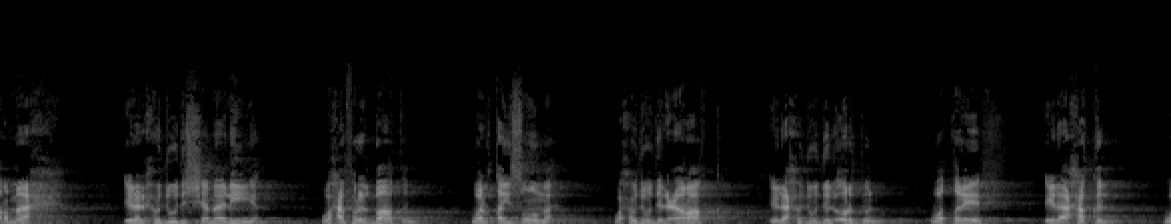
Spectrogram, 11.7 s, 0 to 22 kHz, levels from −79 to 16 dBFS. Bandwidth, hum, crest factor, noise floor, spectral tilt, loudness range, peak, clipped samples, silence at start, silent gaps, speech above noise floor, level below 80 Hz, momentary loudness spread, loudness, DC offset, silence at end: 15.5 kHz; none; 24 dB; -59 dBFS; -3 dB/octave; 2 LU; -6 dBFS; under 0.1%; 0 s; none; 31 dB; -86 dBFS; 16 LU; -27 LUFS; under 0.1%; 0 s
